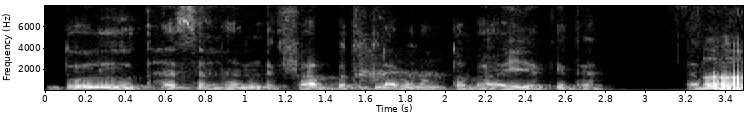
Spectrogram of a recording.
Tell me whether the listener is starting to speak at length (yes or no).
yes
